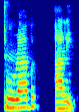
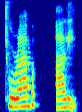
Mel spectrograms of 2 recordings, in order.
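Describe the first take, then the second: The two takes are said the same way.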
